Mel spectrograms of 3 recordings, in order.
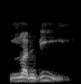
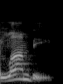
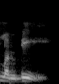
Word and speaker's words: Lumbee: So, we are called the Lumbi, and that's the way you pronounce it. Uh, you'll hear Southerners say Lumbi, but it's Lumbi.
